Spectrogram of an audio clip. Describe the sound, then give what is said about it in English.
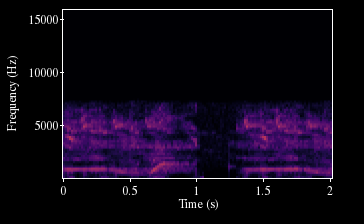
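An alala, the Hawaiian crow, gives its territorial call: two loud, drawn-out cries with a harsh, bleating quality and a wavering, rising-then-falling pitch, separated by a short pause. “Some territorial calls that were once common in wild birds are no longer heard in captive ones, like this.”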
